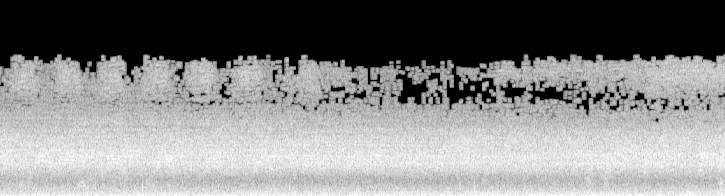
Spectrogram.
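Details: Summer cicada chorus on a Seoul forest trail in Korea, a dense continuous high-pitched buzzing wash that never pauses, with soft low background rumble.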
